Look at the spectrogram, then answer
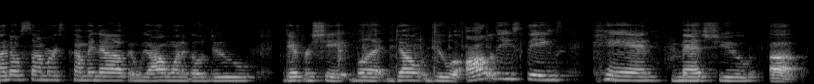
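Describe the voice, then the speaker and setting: This woman has an American accent. Her pitch is medium. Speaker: vlogger. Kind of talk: casual vlog talk. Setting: at home. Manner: energetic.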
